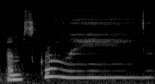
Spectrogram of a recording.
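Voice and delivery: silly voice. Pretend. Repeated in a silly voice.

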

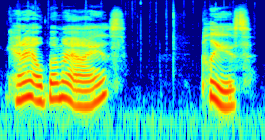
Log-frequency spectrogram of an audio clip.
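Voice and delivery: normal talking voice

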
